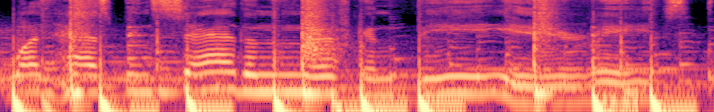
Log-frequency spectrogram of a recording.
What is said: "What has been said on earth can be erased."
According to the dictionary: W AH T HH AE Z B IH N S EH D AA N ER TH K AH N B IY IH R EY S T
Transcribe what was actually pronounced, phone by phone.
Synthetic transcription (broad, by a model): W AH T HH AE Z B IH N S EH D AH N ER F K AH N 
